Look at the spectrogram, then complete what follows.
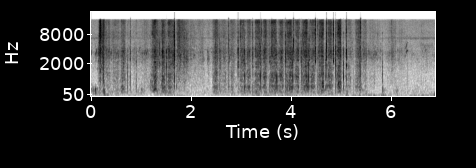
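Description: Short-handled mattock chopping into dry soil and roots to dig out a small tree stump: repeated sharp strikes, with dense scraping and crackling of earth and roots through the middle.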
